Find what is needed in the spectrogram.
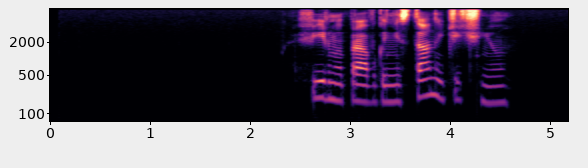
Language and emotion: Russian, neutral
